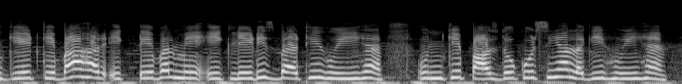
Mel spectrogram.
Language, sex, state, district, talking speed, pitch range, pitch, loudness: Hindi, female, Jharkhand, Ranchi, 160 wpm, 270-305 Hz, 280 Hz, -11 LUFS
